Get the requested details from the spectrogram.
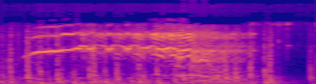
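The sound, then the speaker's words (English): A horse, Silver, lets out a loud, shrill whinny over quick, rhythmic galloping hoofbeats as it approaches fast with an empty saddle and no rider, continuous through the short moment, ending with a few final clops. “Less than an hour later at the Lone Ranger's camp, when Tonto heard the approach of familiar hoofbeats.”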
